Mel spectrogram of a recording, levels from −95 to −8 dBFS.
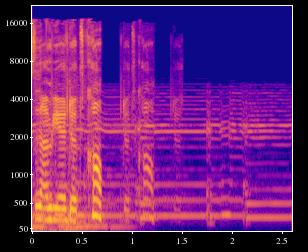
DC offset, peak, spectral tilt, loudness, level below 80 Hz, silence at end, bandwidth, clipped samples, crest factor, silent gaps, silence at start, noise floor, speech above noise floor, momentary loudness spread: under 0.1%; -6 dBFS; -3 dB/octave; -21 LUFS; -48 dBFS; 0 s; 17.5 kHz; under 0.1%; 18 dB; none; 0 s; -40 dBFS; 19 dB; 21 LU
